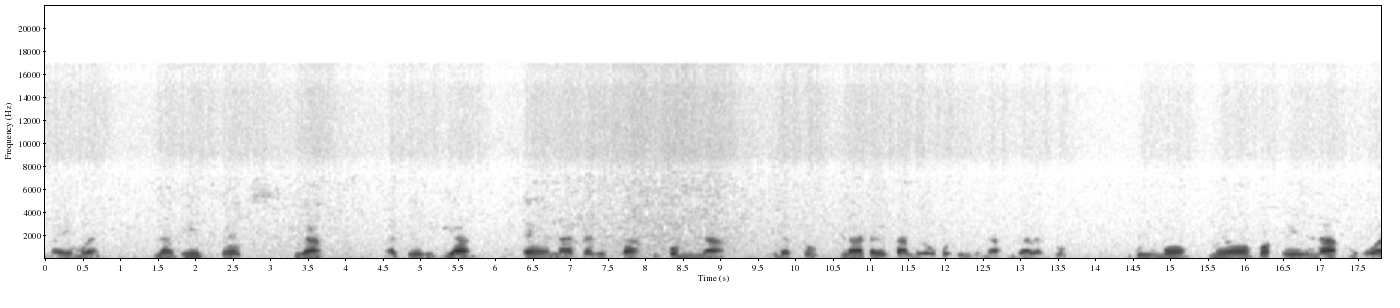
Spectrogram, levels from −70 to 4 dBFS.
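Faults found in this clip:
Overdone noise removal, whole clip: background drops and breaks up into twinkly specks. Noise reduction is clearly set too hard on the room noise (about 12 dB under speech), zeroing any band near its noise estimate.

Noise suppressor artifacts, throughout: noise pulled down about 18 dB between phrases, then bobbing back up under the speech. The suppressor is gating bands frame by frame, so the residue pumps instead of sitting steady.

Speech cut by the noise suppressor: 0.0–3.36, 3.7–6.41, 6.74–15.59, 16.07–16.53, 16.87–17.01 and 17.37–17.62 s. Soft consonants and word tails get swallowed, dropping about 21–22 dB, milder (about 7 dB) at 16.87. That's roughly five seconds of speech treated as noise.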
